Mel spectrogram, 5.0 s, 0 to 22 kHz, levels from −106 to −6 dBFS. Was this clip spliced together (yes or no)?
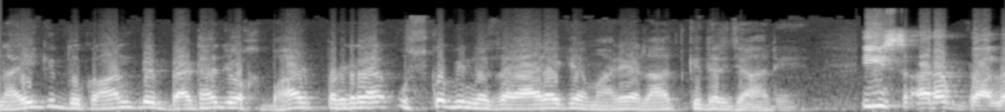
yes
